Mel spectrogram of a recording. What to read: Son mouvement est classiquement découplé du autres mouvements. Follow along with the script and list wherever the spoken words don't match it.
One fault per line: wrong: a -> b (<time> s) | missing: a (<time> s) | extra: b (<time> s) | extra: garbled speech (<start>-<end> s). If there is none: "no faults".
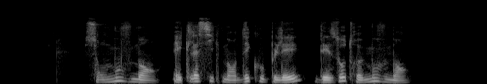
wrong: du -> des (3.2 s)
